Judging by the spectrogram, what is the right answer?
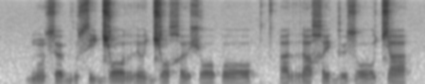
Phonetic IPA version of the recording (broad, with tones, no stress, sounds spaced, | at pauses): b õ˦ s œ˦˨ b u˦ s i˦ d͡ʑ ɔː˦ r əː˨ d͡ʑ ɔ˦˨ χ əː˨ ʃ ɔː˦ p ɔː˦ | t͡sʼ a˨ r a˦ χ e˦ ɡ ø˨ z ɔː˨ t͡ɕ a˦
